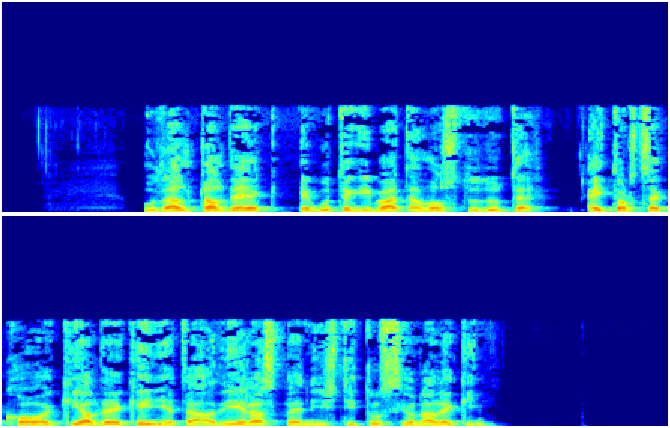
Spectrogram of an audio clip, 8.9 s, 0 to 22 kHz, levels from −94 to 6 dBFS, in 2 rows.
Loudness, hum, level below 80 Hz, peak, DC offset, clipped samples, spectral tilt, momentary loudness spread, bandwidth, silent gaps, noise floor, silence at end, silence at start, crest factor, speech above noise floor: -26 LUFS; none; -68 dBFS; -6 dBFS; under 0.1%; under 0.1%; -4.5 dB/octave; 9 LU; 11.5 kHz; none; -89 dBFS; 1.2 s; 0.95 s; 20 dB; 63 dB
